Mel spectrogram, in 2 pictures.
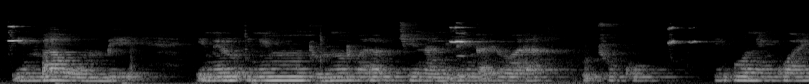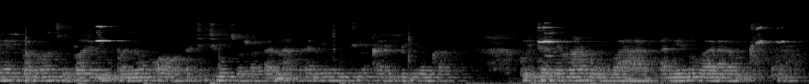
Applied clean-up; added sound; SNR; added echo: none; Screech; 4 dB; reverberation time 0.9 s.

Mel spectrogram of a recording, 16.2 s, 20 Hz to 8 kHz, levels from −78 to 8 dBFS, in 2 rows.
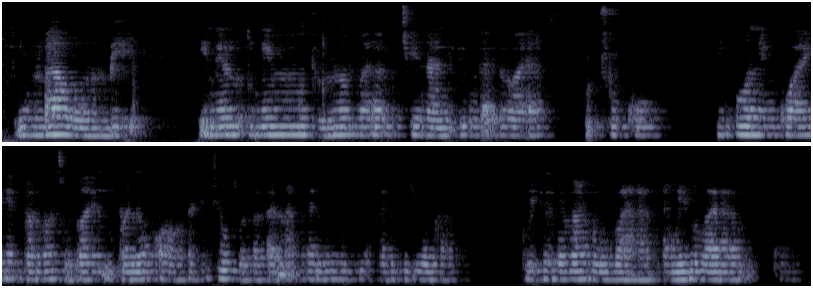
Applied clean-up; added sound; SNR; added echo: neural mask model DeepFilterNet 3.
